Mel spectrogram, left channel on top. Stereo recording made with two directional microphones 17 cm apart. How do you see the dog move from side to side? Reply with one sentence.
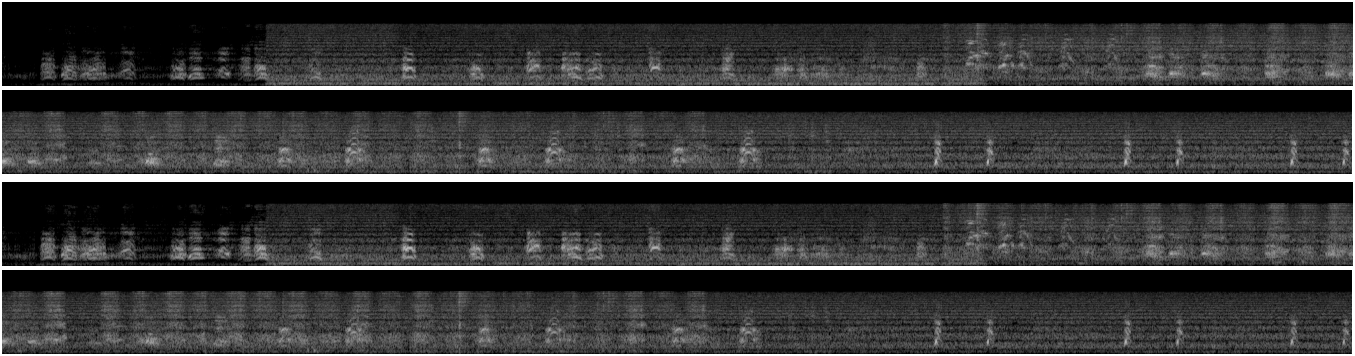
You can hear the dog move to the left.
